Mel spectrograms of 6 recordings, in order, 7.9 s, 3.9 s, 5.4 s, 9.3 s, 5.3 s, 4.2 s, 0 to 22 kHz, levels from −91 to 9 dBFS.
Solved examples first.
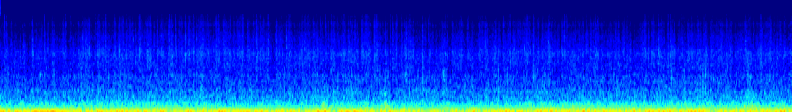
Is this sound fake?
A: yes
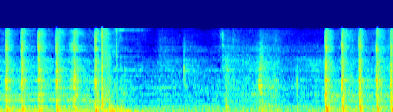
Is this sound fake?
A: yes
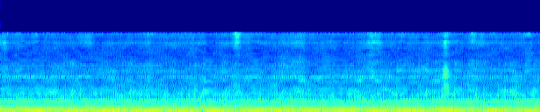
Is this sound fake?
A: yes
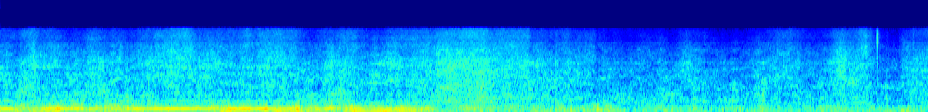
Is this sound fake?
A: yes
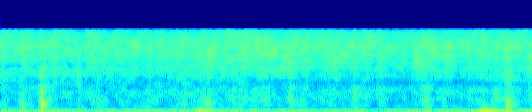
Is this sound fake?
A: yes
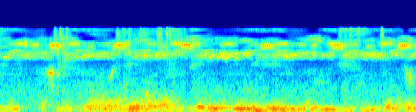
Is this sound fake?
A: yes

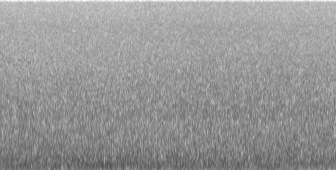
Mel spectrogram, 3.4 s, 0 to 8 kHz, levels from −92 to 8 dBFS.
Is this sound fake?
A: yes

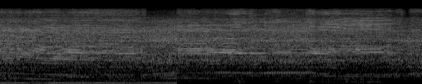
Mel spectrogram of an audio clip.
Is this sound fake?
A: no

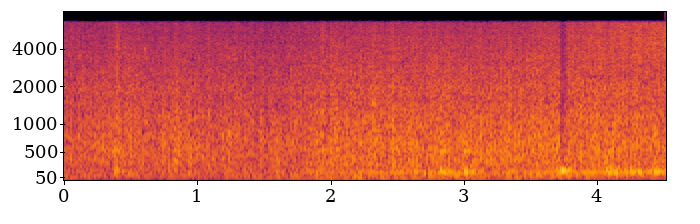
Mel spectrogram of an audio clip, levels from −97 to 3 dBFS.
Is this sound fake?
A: no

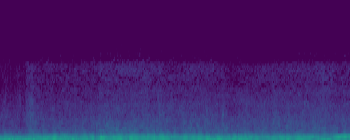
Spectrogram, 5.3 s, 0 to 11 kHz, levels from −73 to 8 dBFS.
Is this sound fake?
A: yes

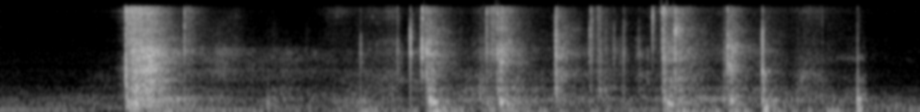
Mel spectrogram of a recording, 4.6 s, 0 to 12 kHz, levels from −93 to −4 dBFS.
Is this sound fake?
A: yes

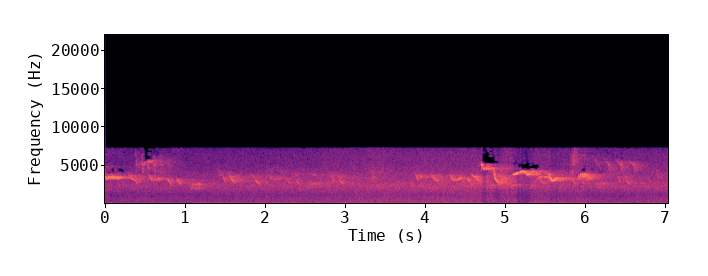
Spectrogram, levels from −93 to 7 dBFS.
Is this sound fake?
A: no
